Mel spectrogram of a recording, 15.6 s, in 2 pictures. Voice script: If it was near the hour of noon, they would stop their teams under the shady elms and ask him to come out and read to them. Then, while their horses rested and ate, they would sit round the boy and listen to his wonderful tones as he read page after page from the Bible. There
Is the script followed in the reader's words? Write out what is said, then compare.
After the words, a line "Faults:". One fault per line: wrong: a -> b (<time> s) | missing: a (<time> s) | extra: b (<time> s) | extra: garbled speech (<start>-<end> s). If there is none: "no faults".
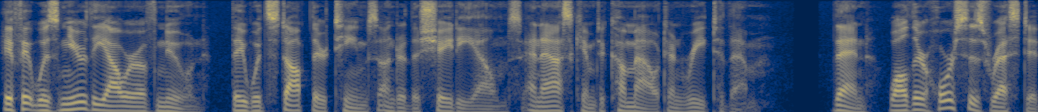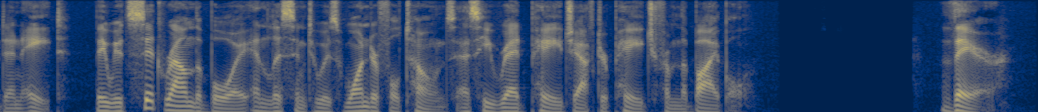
If it was near the hour of noon, they would stop their teams under the shady elms and ask him to come out and read to them. Then, while their horses rested and ate, they would sit round the boy and listen to his wonderful tones as he read page after page from the Bible. There
Faults:
no faults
